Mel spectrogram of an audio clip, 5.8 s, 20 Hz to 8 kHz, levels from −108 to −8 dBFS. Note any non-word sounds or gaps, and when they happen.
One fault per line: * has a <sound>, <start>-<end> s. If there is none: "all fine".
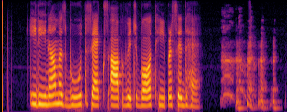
* has a laugh, 4.4-5.7 s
